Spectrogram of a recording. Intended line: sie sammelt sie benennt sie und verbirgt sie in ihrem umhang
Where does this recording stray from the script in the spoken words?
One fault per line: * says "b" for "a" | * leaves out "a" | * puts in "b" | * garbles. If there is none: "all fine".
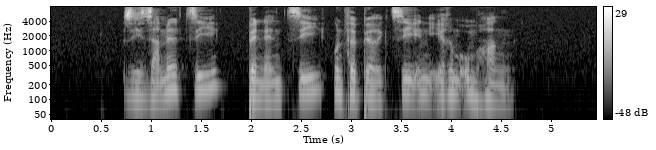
all fine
